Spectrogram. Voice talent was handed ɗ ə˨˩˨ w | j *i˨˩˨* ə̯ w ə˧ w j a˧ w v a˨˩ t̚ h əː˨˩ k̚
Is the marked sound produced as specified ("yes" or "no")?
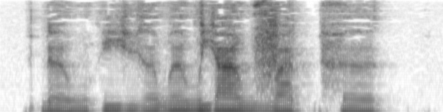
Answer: yes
